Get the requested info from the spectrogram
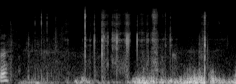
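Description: Footsteps on an earthen forest path, a series of light crunches, with a low rumble of wind buffeting the microphone from about halfway through.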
